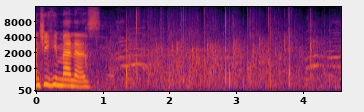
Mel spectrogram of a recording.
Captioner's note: applauding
